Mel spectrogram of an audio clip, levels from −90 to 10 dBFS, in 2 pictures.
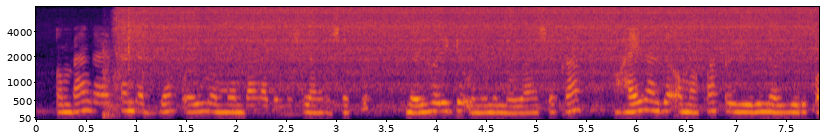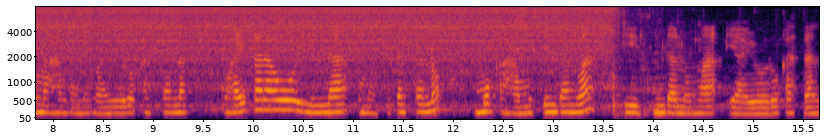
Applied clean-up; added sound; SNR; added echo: none; Sink (filling or washing); 3 dB; none.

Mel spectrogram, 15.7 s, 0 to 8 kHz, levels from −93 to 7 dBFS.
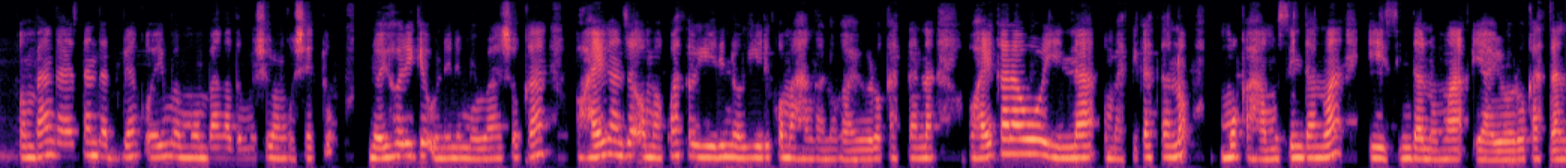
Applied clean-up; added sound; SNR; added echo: none; none; none; none.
